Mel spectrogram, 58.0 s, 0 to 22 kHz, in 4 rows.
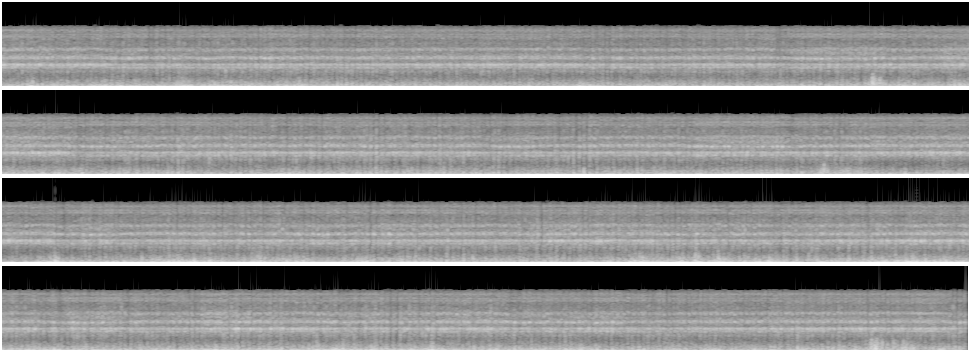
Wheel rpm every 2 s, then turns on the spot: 220, 220, 220, 230, 230, 220, 210, 200, 210, 220, 230, 220, 220, 210, 200, 210, 230, 210, 220, 220, 220, 220, 210, 210, 220, 220, 210, 230, 220.
none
